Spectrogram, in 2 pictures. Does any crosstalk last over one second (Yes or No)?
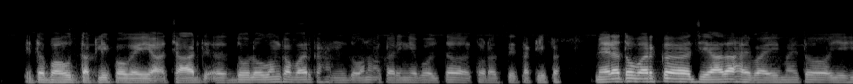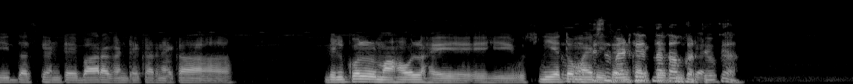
Yes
